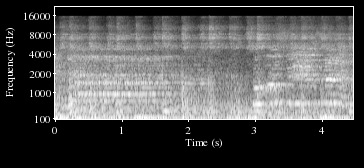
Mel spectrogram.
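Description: A choir, mostly women's voices, singing a Christian gospel song in unison, with hand-drum accompaniment.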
